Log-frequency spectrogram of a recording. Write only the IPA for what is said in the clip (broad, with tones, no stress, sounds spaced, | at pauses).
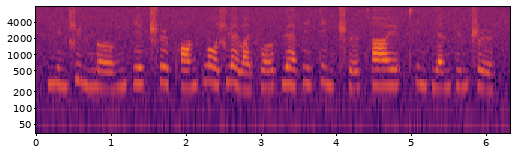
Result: n̪ y˨˩ n ɕ y˥˩ n n̪ ɤ˨˩˦ ŋ | i˧˥ ʈ͡ʂʰ ɻ̩˥˩ pʰ ɑ˧˥ ŋ p w ɔ˥˧ ɕ ɥ ɛ˥˩ ɻ a˩ ɪ̯ f o˧˥ ʊ̯ p ɥ ɛ˥˧ p i˥˧ t̪ i˥˩ ŋ ʈ͡ʂʰ ɻ̩˧˥ t̪ʰ a˥ ɪ̯ | t̪ʰ i˥˩ ŋ p j ɛ˧˥ n p y˧˥ n ʈ͡ʂ ɻ̩˥˩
